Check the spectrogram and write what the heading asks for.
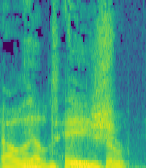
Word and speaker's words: Alentejo: We talked a little bit about Alentejo. You pronounce the J.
